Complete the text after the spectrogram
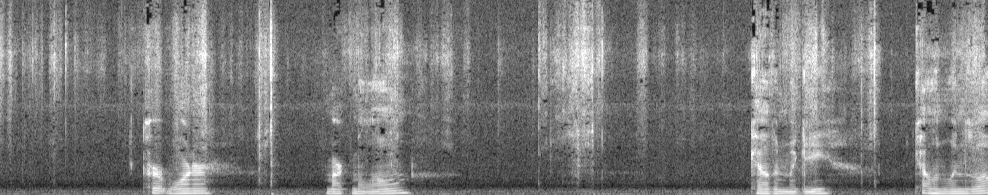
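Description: Stiff trading cards rustle and tap as they are shuffled by hand.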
